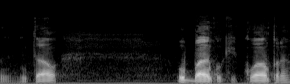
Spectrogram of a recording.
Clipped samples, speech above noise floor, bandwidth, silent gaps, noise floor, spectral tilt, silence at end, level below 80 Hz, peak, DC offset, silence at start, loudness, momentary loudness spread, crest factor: under 0.1%; 33 dB; 9.8 kHz; none; -53 dBFS; -7 dB/octave; 0 s; -48 dBFS; -2 dBFS; 0.7%; 0 s; -21 LUFS; 13 LU; 22 dB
